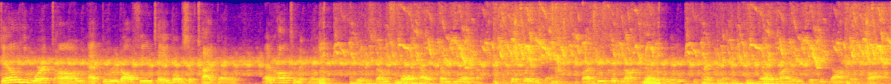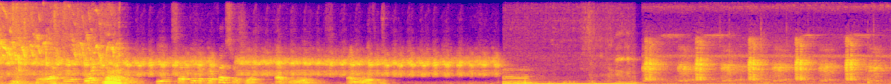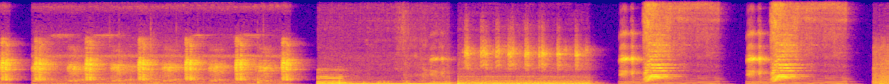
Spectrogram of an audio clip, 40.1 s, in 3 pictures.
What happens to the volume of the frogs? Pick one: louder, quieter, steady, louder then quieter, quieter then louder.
steady.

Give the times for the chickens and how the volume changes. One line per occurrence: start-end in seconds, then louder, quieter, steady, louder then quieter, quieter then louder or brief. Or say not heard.
4.8-15.2 steady.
